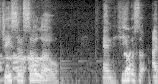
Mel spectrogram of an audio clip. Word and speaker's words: Jacen: relation to Jason uh his name is spelled a certain way too it's spelled j-a-c-e-n and if you guys have read Star Wars books that is a reference to one of the twins of the solo Clan so I think it's Jason solo and he was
